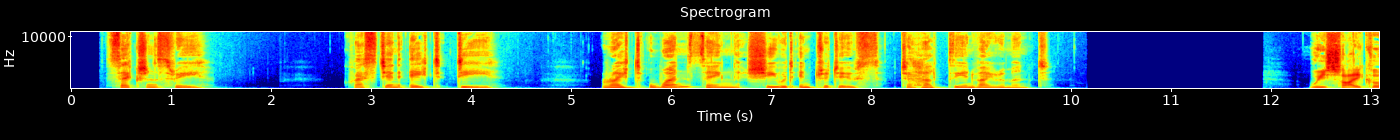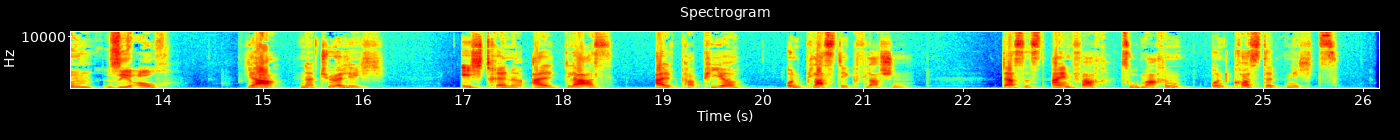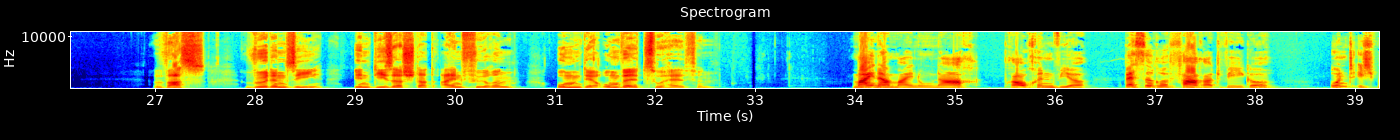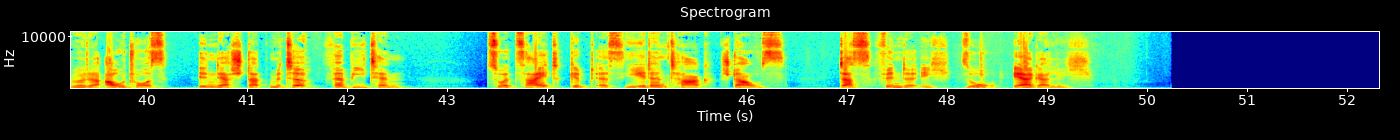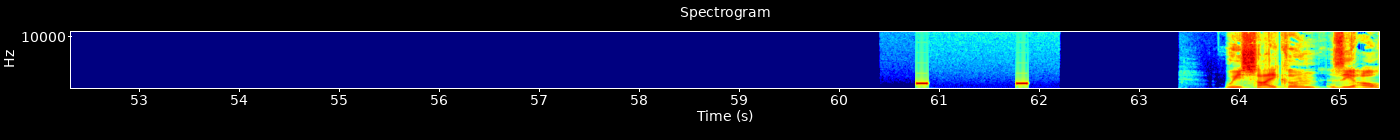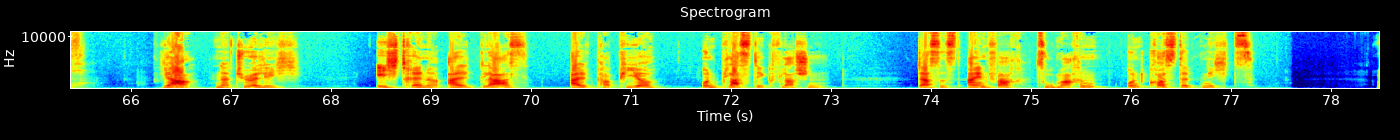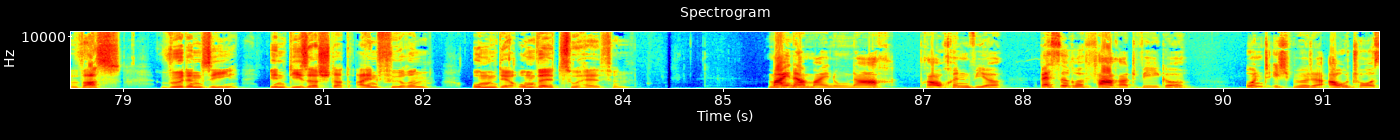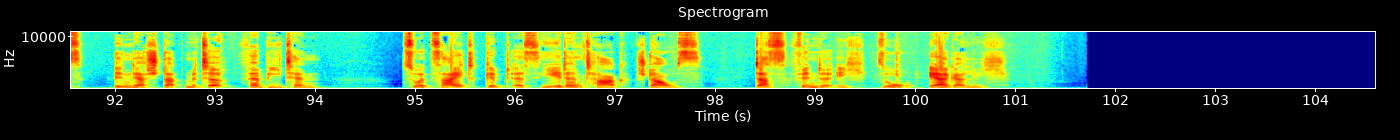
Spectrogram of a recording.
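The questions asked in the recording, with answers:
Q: Write one thing she would introduce to help the environment.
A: Better cycle paths (or banning cars in the town centre)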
